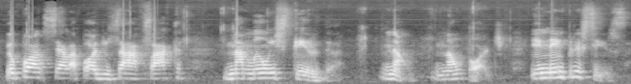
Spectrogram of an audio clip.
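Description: A woman with a Brazilian Portuguese accent, patiently showing step by step how to eat at the table and pausing to eat as she goes. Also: fairly low pitch, creaky. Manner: patient, explains step by step while eating. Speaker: etiquette instructor. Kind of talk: casual demonstration.

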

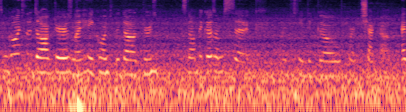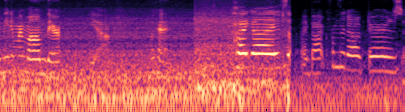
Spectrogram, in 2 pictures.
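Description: A woman's voice: fairly high pitch, very noisy. A teenage girl talking into her phone camera in a chatty, rambling diary vlog, often giggling. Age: teens. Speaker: vlogger.

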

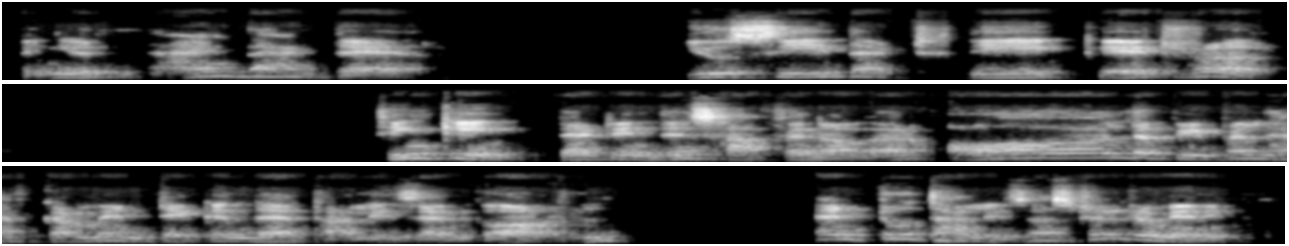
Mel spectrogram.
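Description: Older man, Indian accent, slightly high voice, storytelling trainer, acted-out dialogue, echoey webcam recording. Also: sing-song, a little slow, fairly bright tone, muffled recording. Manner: acts out dialogue in anecdotes. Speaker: trainer giving an online class. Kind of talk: illustrative storytelling lecture. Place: small indoor office. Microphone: webcam livestream from desk distance. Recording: roomy echo with background noise.

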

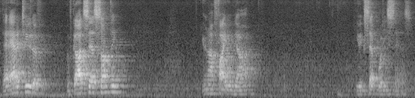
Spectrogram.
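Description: A man's voice: medium pitch, a little slow, long pauses, bright, forceful tone. A man preaching a sermon as pastor of a church, dramatic and acting out the voices he quotes. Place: church sanctuary. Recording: echoey church room.

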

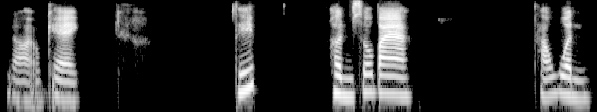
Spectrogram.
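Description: A woman's voice: mid-range voice, fairly even intonation, pushed and bright, no echo. A woman teaching children English in an online class, patiently correcting pronunciation and repeating words. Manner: patient, repeats words slowly, frequent "rồi, ok". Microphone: video call meeting recording. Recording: dull, dry lo-fi meeting recording.

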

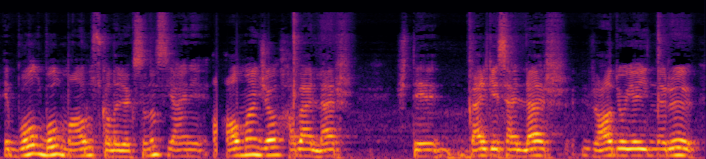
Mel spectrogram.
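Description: A man's voice: fairly high pitch, little pitch movement, unhurried, warm tone, slight background noise. A young man giving casual advice to viewers, talking animatedly and acting out the voices of people he quotes. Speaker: YouTuber giving language-learning advice.

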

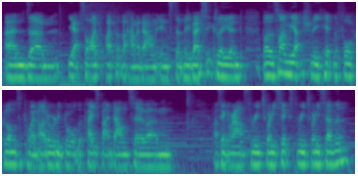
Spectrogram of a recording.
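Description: A man talking casually about his running training in a relaxed, rambling way with lots of fillers. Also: on the low side, fast, faint music behind. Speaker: running vlogger. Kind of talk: casual vlog narration.

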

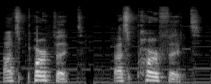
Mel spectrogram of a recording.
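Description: At a desk indoors, an excitable young native English speaker with a high voice provides let's-play commentary for a gaming video, cheering loudly at victories. He speaks slowly, and faint music plays behind him.

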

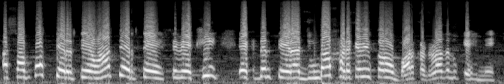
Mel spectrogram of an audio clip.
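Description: A woman playing a shrill scolding mother-in-law. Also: animated, quick pace, fairly bright tone, dry recording, poor audio. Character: scolding quarrelsome mother-in-law, shut out of the house. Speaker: actor. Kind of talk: village family drama acting.

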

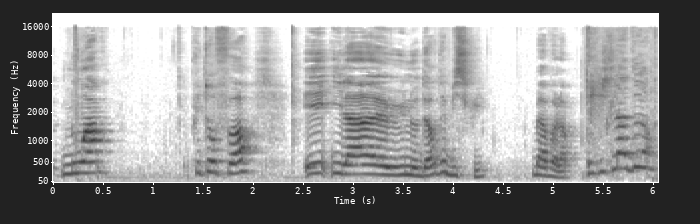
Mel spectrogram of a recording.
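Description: Chatty French-speaking woman vlogger at home. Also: on the high side. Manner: chatty, animated, stumbling over English product words. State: tired. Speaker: vlogger showing a shopping haul. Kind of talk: casual haul vlog chat.

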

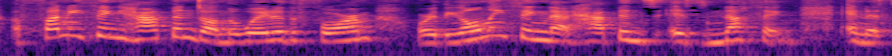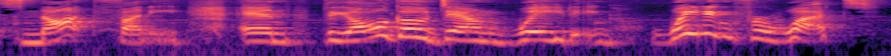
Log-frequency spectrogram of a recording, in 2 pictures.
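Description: Woman acting a high-voiced, searching, bitter soliloquy. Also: unhurried. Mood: bitter, defiant. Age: young adult. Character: embittered, wry, grieving woman who loves musicals. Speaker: actor performing a monologue. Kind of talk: dramatic theatrical monologue. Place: small plain room indoors.

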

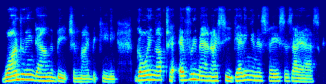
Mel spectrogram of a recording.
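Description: A New York stage actress of about seventy performs an autobiographical monologue in a dramatic, theatrical style, expressive and deliberate. Her voice is lowish. She's at home indoors in front of a folding screen, picked up by a computer video call microphone.

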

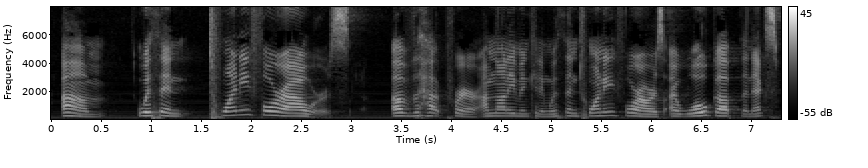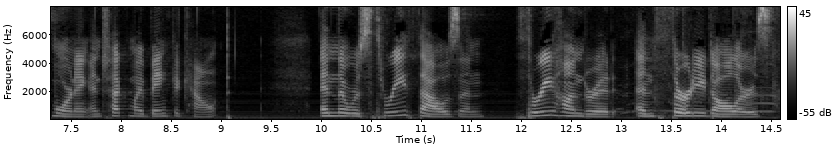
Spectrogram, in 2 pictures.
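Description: A woman, an evangelist's wife, telling her personal testimony with animated storytelling, laughing often and acting out her prayers. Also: fairly high pitch, unhurried, soft background music.

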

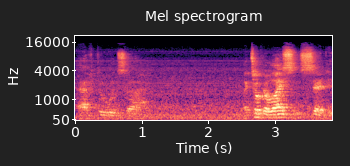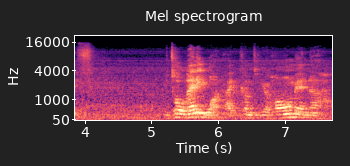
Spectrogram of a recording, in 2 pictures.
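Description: Actor as stammering desperate suspect, roomy recording. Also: male voice, mid-range voice, natural voice. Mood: halting, uneasy confession. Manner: halting, stammering, pleading. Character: desperate male criminal suspect confessing under interrogation. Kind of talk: dramatic monologue acting. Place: indoor studio against plain backdrop. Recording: roomy, distant mic, noisy air-conditioner hum.

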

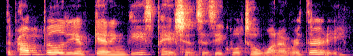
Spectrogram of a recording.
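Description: In a recorded lesson, a woman lecturer explains things in measured, clear phrasing, dropping in the occasional filler. Her voice sits at medium pitch with a somewhat dark tone.

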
